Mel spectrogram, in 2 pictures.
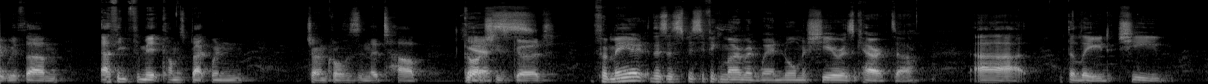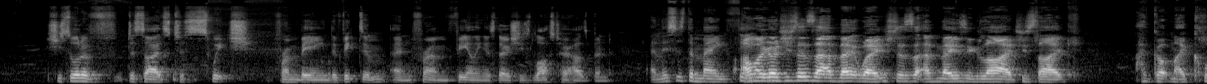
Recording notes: Live from The Blue Dahlia nightclub in downtown Hollywood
